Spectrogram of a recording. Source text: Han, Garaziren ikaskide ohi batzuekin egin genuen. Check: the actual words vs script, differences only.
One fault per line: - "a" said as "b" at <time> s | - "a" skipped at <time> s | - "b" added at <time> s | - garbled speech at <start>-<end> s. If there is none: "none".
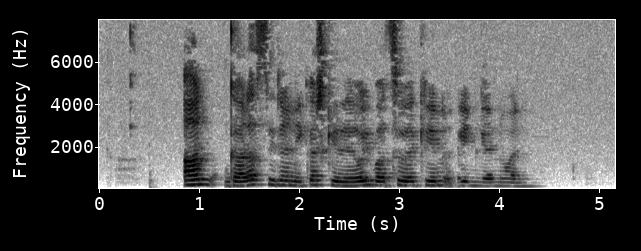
none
